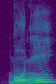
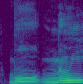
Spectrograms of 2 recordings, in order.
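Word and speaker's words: 무늬: 두 번째 글자이긴 하지만 이게 초성이 자음이기 때문에 의를 반드시 이로 발음한다. 무니 이렇게 발음하는 거지. 무의이 이렇게 하지는 않죠.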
